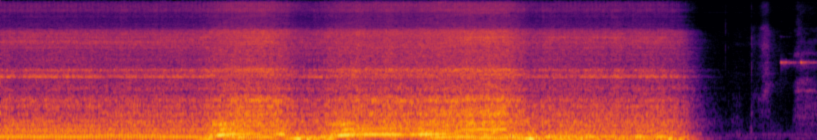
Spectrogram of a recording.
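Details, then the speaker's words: Sea-Doo RXT being tested for no oil pressure: engine revs up and down with the low oil pressure warning tone over it, then cuts out; idles fine, pressure lost when revved, concluded oil pressure regulator stuck open, to be replaced. "got to be it. It's that pressure regulator stuck open."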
